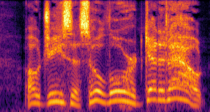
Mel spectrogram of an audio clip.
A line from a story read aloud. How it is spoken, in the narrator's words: Kira just starts screaming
